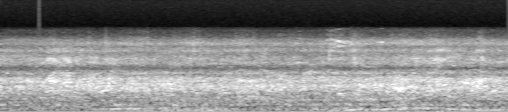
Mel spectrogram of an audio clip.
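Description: Steady outdoor background of distant crowd chatter over a low rumble, with wind on the microphone.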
